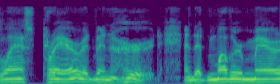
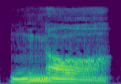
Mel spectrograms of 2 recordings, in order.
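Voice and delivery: horrified; 3 semitones higher, 6 dB louder than usual. Acted. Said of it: "Del said in a low, horrified voice".

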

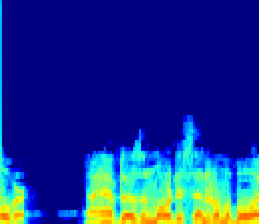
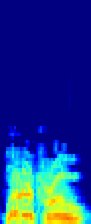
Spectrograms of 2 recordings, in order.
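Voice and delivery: high-pitched yell from the crowd; hoarse yell; 9 semitones higher than usual. A narrator's reading. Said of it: "A hoarse voice in the crowd yelled".

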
